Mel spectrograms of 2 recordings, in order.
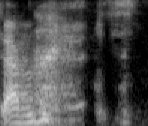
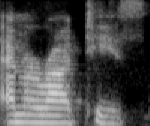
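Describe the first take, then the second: First: The word ends with an 'ates' sound. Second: The word ends with an 'eetees' sound. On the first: The speaker calls it right. "It's Emirates in London" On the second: The speaker calls it wrong. "which I learned is not the Emiratis Stadium"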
